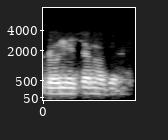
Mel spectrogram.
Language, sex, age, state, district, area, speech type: Marathi, male, 30-45, Maharashtra, Akola, urban, conversation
